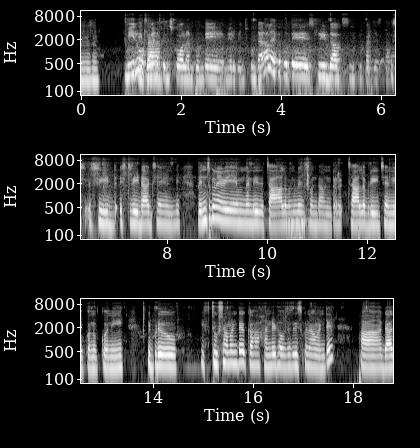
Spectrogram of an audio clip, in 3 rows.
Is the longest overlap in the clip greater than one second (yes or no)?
no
